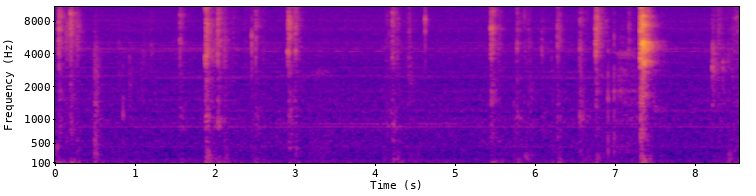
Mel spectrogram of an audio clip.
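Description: Dell Inspiron 3800 laptop keyboard being typed on in separate, scattered keystrokes, with one louder key press near the end.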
